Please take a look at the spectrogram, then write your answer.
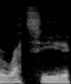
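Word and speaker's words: Rozzi: guarantee it's like a ratsi, you know, the Italian proper pronunciation would be rats or you know, but he pronounces it rosy like a rose even though it's spelled r o zzi.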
